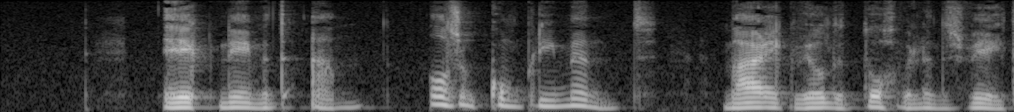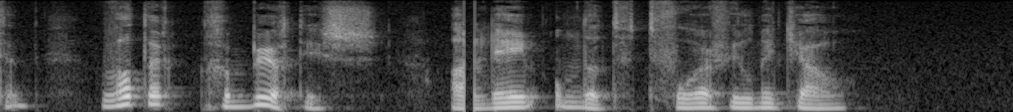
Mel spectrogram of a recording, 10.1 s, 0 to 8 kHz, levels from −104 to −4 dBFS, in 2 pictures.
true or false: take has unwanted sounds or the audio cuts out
true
